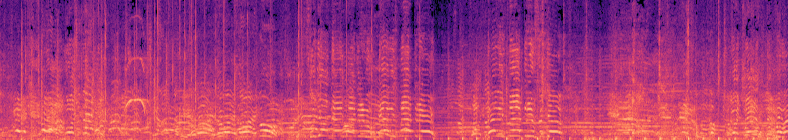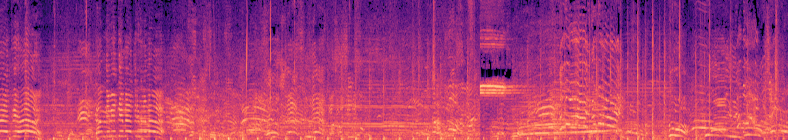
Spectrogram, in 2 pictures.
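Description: Several men's voices shouting and calling out at once across an open football pitch during a free kick. Near the end comes one short, high whistle blast.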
